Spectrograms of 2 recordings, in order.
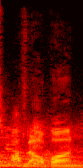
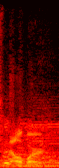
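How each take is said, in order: First: The second syllable ends with an n sound. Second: The second syllable ends with an r sound. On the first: "standard Chinese is Laoban" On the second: "In Chongqinghua, it's Laobar"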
